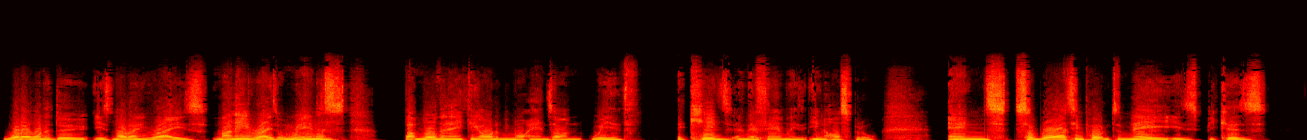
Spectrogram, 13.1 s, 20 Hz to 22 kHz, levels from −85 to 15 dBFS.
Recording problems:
distortion; slight; 11% of the sound clipped
garbled, watery; slightly

